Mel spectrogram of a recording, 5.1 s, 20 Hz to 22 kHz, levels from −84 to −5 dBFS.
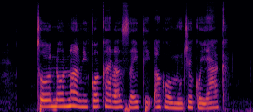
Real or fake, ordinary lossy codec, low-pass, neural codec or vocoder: fake; none; none; codec, 44.1 kHz, 2.6 kbps, SNAC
